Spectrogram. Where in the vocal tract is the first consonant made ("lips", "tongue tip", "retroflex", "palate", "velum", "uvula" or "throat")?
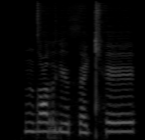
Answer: tongue tip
